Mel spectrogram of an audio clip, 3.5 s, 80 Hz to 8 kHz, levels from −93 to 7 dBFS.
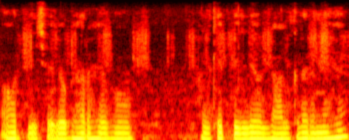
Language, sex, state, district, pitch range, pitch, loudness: Hindi, male, Uttar Pradesh, Lalitpur, 115-125 Hz, 120 Hz, -16 LUFS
